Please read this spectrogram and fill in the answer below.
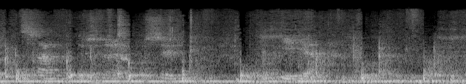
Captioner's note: both chattering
